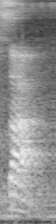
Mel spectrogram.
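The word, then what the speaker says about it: س: Ada juga huruf sin atau huruf sa, dibacanya sa, atau gampangnya sama seperti halnya kita membaca huruf S.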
